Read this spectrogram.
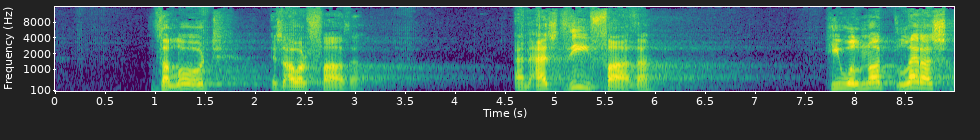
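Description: An elderly man speaks with animation into a microphone, his voice ringing in an echoing hall.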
